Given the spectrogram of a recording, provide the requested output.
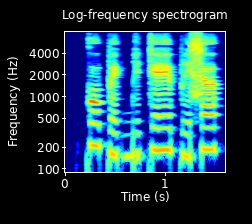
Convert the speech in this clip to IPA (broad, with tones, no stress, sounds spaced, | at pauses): k o˦ p e˨ ɡ͡b i˨ k eː˧ p i˨ s ə˦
